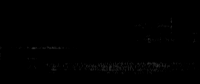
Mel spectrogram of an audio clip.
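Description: Near silence: a dead-quiet pause in the soundtrack.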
